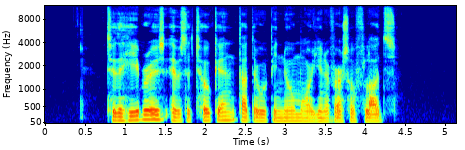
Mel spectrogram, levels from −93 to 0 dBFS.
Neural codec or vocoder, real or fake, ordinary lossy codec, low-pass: none; real; none; none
